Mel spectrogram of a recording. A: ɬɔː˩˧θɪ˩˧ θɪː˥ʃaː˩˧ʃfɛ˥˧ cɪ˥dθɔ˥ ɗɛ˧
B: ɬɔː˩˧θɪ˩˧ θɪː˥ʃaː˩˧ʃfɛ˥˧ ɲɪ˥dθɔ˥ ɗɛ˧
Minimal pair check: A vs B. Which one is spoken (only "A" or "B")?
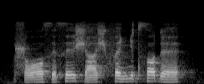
B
